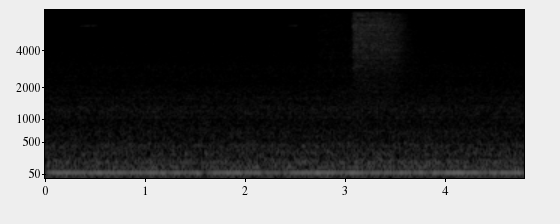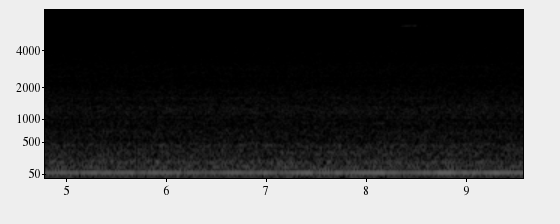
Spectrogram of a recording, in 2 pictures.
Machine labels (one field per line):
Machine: fan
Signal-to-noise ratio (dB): 0 dB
